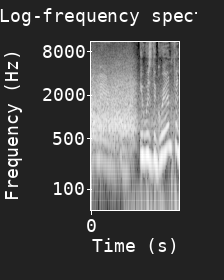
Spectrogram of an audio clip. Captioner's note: cheering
